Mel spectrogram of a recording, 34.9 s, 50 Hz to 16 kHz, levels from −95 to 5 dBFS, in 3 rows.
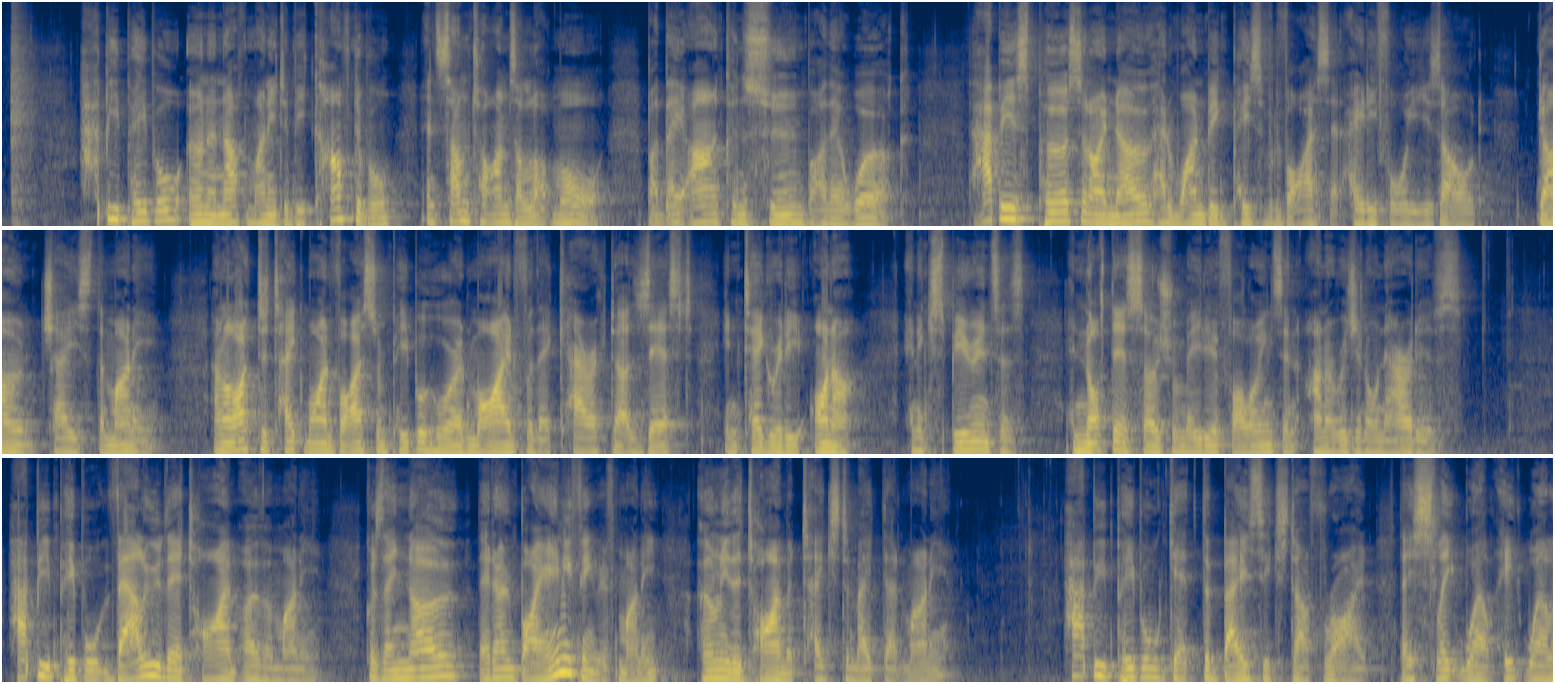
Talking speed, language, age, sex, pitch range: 180 wpm, English, 20-39, male, 110-135 Hz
